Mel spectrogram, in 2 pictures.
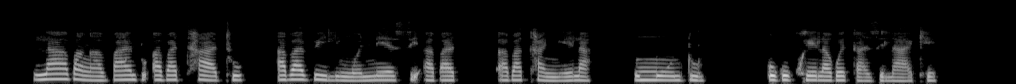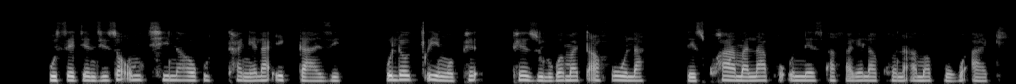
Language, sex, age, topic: North Ndebele, female, 18-24, health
